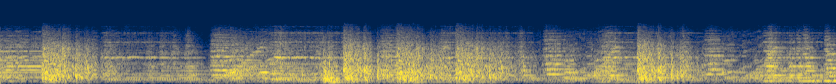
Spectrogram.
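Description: Orchestral film score with prominent brass, playing dramatic action music with several loud, sudden accents a few seconds apart.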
